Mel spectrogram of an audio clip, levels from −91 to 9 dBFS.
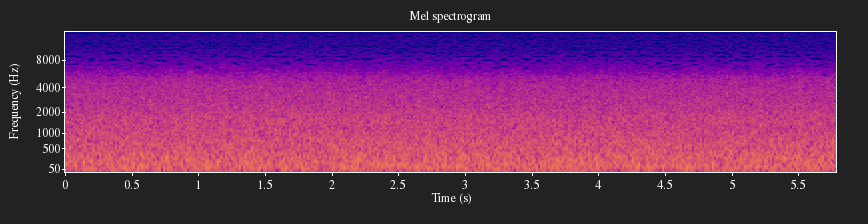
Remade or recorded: recorded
